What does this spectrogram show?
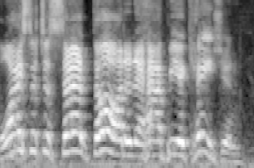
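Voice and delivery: ordinary talk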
